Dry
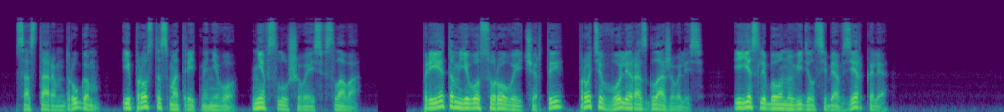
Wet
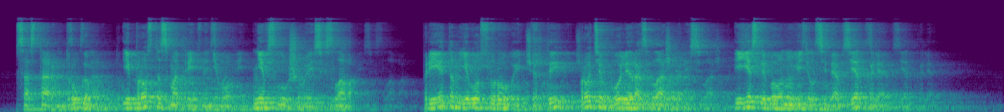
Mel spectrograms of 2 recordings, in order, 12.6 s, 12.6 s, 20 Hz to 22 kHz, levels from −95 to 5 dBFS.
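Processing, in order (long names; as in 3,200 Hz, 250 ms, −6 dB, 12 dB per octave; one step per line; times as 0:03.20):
single-tap delay 620 ms −15.5 dB
rectangular room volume 1,400 cubic metres, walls mixed, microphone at 1.3 metres
0:04.38–0:06.66: expander for the loud parts 1.5 to 1, over −32 dBFS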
